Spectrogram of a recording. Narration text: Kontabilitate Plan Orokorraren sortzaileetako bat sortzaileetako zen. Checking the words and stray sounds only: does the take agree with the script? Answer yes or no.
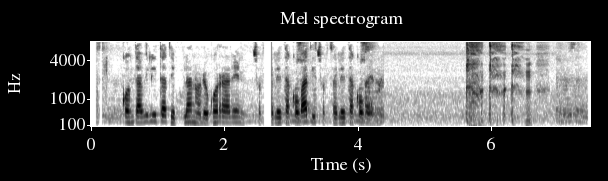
no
